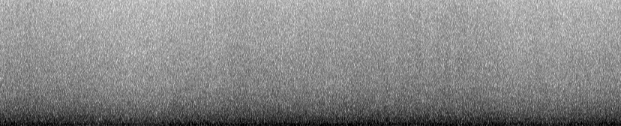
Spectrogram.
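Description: Storm surf and wind: a steady rush of heavy waves breaking and churning over harbour structures.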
